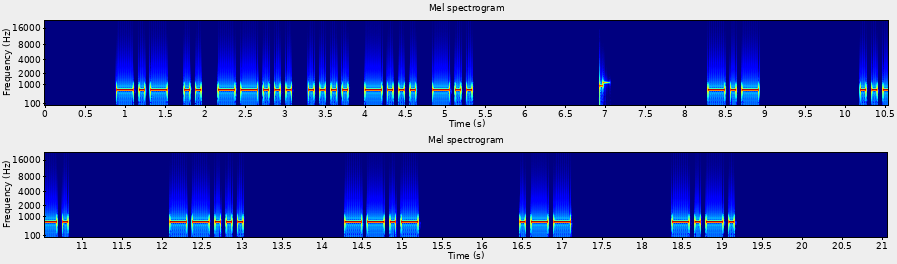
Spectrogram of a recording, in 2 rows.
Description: Morse code, heard as a keyed tone, about 17 wpm, spaced as for 9 wpm, 700 Hz. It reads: KI7HBD KF7QWC
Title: USA Call Signs - 6 Characters - 6x Character Spacing - 17wpm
